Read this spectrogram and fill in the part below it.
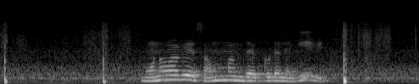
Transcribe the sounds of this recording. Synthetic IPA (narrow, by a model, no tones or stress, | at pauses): mɔnɐʋɐʋesɐmbɐnd̪ʱɐɡuɽɐneɡiʋi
